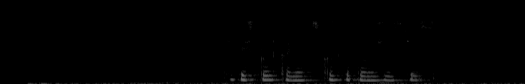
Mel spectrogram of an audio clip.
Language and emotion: Russian, neutral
